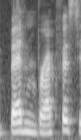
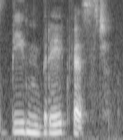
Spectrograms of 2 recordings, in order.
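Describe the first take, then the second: First: Said in the usual way. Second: Bed and breakfast with Scottish vowels, like "beed n brehkfist"; badly faked Scottish, bed said as bead; Scottish accent. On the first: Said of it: "even worse, it's Scottish". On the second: Shown as a demonstration. Showing a phrase learned in Scotland, Scottish-accented bed and breakfast. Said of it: "I learned these two things".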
